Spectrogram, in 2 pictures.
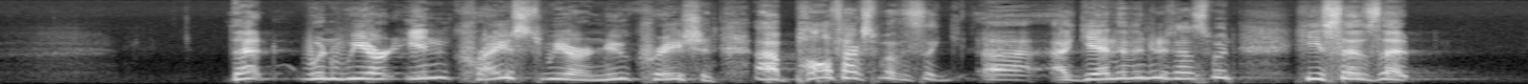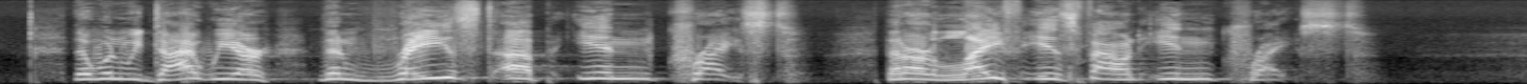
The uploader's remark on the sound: Recorded live at Word of Life Church in Le Sueur, Minnesota, on January 14, 2024. Powered by Restream (Bensound Royality Free background music).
